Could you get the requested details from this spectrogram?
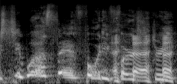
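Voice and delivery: high, loud, disbelieving yell; excited shout. Retold or imitated. Two friends realizing her address, shouting in disbelief. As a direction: shout it like it finally clicked.

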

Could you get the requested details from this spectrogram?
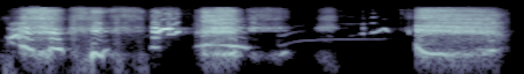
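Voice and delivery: long high shrieking laugh. Real, not acted. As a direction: howl with helpless laughter. Laughing fit.

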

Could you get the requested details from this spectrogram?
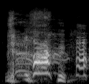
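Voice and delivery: big laugh; loud burst of laughter. Real, not acted. Interviewer to the teary guest, loud burst of laughter. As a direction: let out a loud real laugh.

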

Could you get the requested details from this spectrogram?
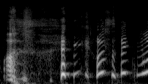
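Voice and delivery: very high, squeaky laughing voice; words squeezed out through laughter; laughing while talking. Real, not acted. Cracking up at the couple's LOL replies, laughing.

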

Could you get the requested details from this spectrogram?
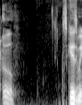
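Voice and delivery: ordinary talk

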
